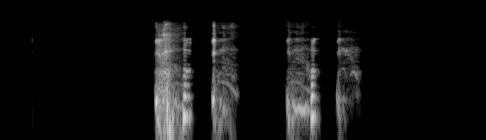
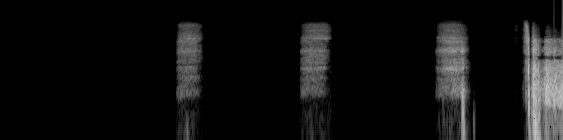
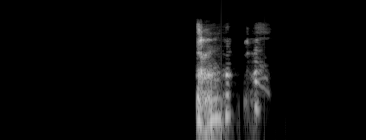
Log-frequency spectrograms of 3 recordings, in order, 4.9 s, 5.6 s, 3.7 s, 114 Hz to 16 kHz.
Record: {"three_cough_length": "4.9 s", "three_cough_amplitude": 27758, "three_cough_signal_mean_std_ratio": 0.25, "exhalation_length": "5.6 s", "exhalation_amplitude": 27818, "exhalation_signal_mean_std_ratio": 0.23, "cough_length": "3.7 s", "cough_amplitude": 29960, "cough_signal_mean_std_ratio": 0.23, "survey_phase": "beta (2021-08-13 to 2022-03-07)", "age": "18-44", "gender": "Male", "wearing_mask": "No", "symptom_none": true, "smoker_status": "Never smoked", "respiratory_condition_asthma": false, "respiratory_condition_other": false, "recruitment_source": "REACT", "submission_delay": "6 days", "covid_test_result": "Negative", "covid_test_method": "RT-qPCR"}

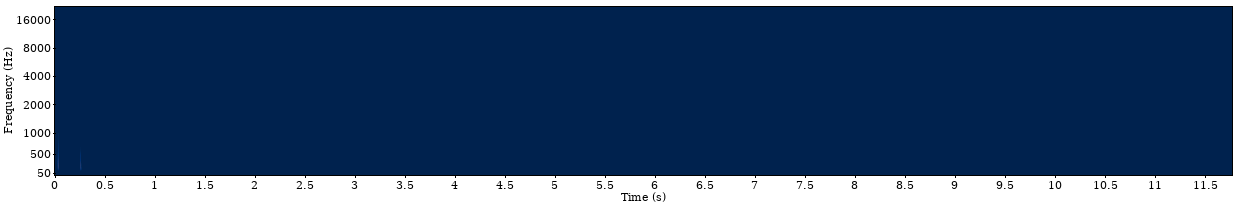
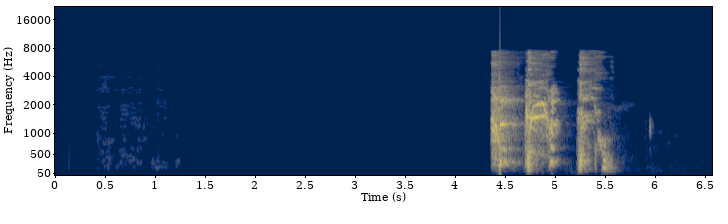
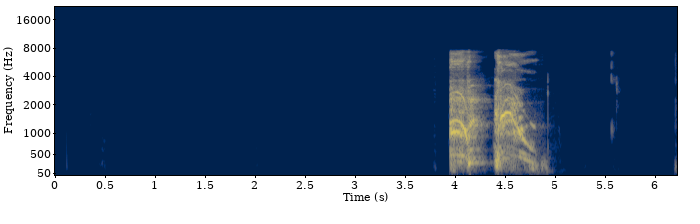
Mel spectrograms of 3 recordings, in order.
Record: {"exhalation_length": "11.8 s", "exhalation_amplitude": 26, "exhalation_signal_mean_std_ratio": 0.17, "three_cough_length": "6.6 s", "three_cough_amplitude": 29118, "three_cough_signal_mean_std_ratio": 0.26, "cough_length": "6.2 s", "cough_amplitude": 29004, "cough_signal_mean_std_ratio": 0.26, "survey_phase": "alpha (2021-03-01 to 2021-08-12)", "age": "18-44", "gender": "Male", "wearing_mask": "No", "symptom_cough_any": true, "symptom_fever_high_temperature": true, "symptom_onset": "3 days", "smoker_status": "Never smoked", "respiratory_condition_asthma": false, "respiratory_condition_other": false, "recruitment_source": "Test and Trace", "submission_delay": "2 days", "covid_test_result": "Positive", "covid_test_method": "ePCR"}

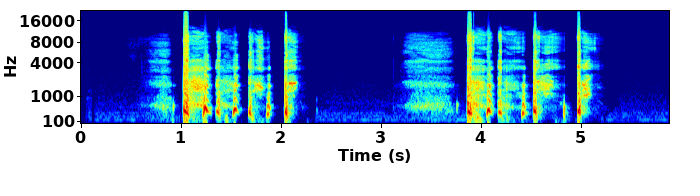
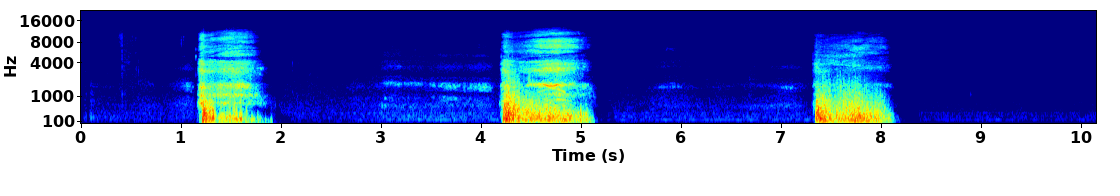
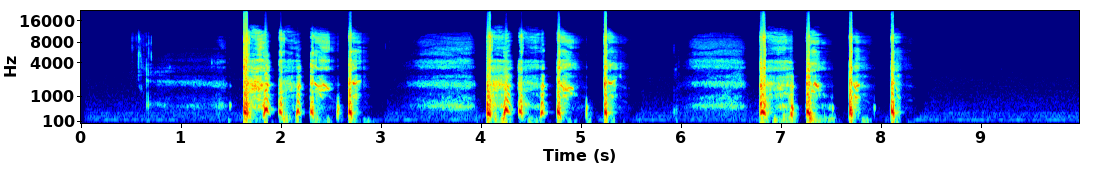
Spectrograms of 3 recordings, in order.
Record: {"cough_length": "5.9 s", "cough_amplitude": 32768, "cough_signal_mean_std_ratio": 0.34, "exhalation_length": "10.2 s", "exhalation_amplitude": 32768, "exhalation_signal_mean_std_ratio": 0.32, "three_cough_length": "10.0 s", "three_cough_amplitude": 32768, "three_cough_signal_mean_std_ratio": 0.3, "survey_phase": "beta (2021-08-13 to 2022-03-07)", "age": "18-44", "gender": "Female", "wearing_mask": "No", "symptom_cough_any": true, "symptom_runny_or_blocked_nose": true, "symptom_shortness_of_breath": true, "symptom_sore_throat": true, "symptom_abdominal_pain": true, "symptom_fatigue": true, "symptom_fever_high_temperature": true, "symptom_headache": true, "symptom_change_to_sense_of_smell_or_taste": true, "symptom_loss_of_taste": true, "symptom_other": true, "symptom_onset": "3 days", "smoker_status": "Never smoked", "respiratory_condition_asthma": false, "respiratory_condition_other": false, "recruitment_source": "Test and Trace", "submission_delay": "1 day", "covid_test_result": "Positive", "covid_test_method": "RT-qPCR"}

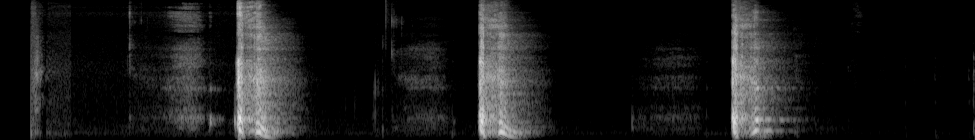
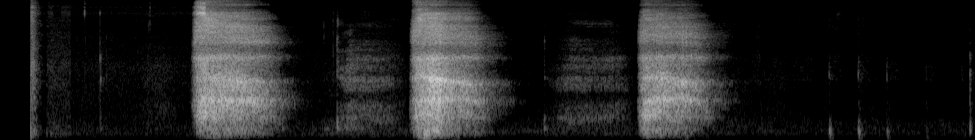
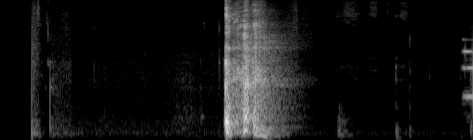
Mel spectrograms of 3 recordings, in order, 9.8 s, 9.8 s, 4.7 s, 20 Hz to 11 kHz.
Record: {"three_cough_length": "9.8 s", "three_cough_amplitude": 32768, "three_cough_signal_mean_std_ratio": 0.2, "exhalation_length": "9.8 s", "exhalation_amplitude": 17392, "exhalation_signal_mean_std_ratio": 0.34, "cough_length": "4.7 s", "cough_amplitude": 32515, "cough_signal_mean_std_ratio": 0.17, "survey_phase": "beta (2021-08-13 to 2022-03-07)", "age": "45-64", "gender": "Male", "wearing_mask": "No", "symptom_none": true, "smoker_status": "Never smoked", "respiratory_condition_asthma": false, "respiratory_condition_other": false, "recruitment_source": "REACT", "submission_delay": "5 days", "covid_test_result": "Negative", "covid_test_method": "RT-qPCR", "influenza_a_test_result": "Negative", "influenza_b_test_result": "Negative"}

